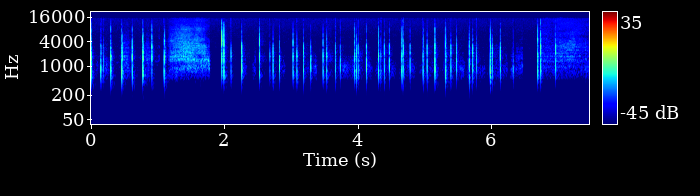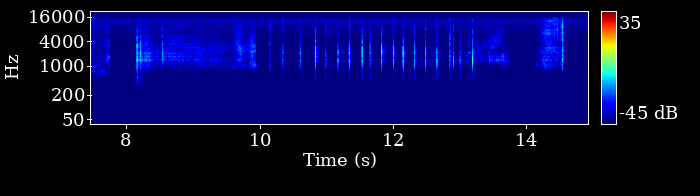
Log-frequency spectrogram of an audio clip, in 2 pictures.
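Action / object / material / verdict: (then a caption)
tap / small cardboard box / cardboard / none. Long nails tap and scratch the sides and top of a hollow, light grey cardboard iPhone box resting on a table. Quick runs of dry, hollow clicks with almost no ring alternate with softer, bright scratching passages, all at a quiet level.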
